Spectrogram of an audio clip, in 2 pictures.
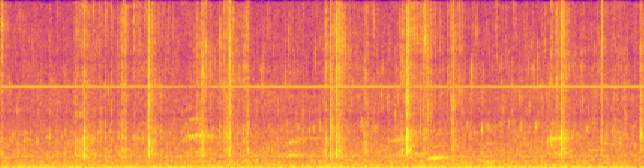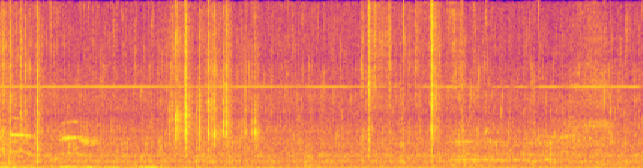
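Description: Scattered soft clicks and small wet drips as green chillies are sliced with a knife straight into a pot of simmering chana dal with lauki. A low steady hum underneath stops about six seconds in.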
